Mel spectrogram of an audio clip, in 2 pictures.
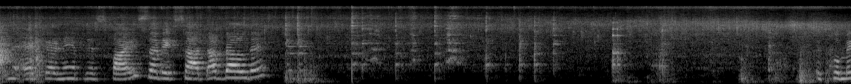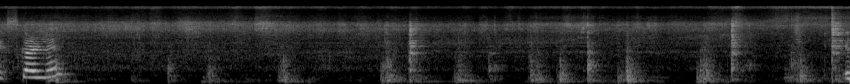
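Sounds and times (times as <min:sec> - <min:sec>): vegetables sizzling in hot oil: 0:00.0 - 0:17.0
spoon scraping a metal pot: 0:02.9 - 0:05.6, 0:06.2 - 0:06.8, 0:12.3 - 0:17.0.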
